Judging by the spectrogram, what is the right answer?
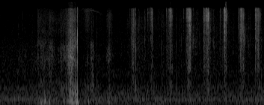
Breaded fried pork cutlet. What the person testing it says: You hear that? How crispy that is.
